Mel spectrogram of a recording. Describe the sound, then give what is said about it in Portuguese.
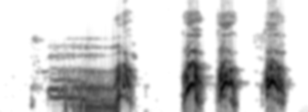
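A person imitates a dog: a drawn-out, whiny growl followed by three short, sharp barks in quick succession, fairly loud, with no other talking. “Vou de cachorro.”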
